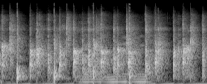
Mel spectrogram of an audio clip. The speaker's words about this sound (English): Clap it up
